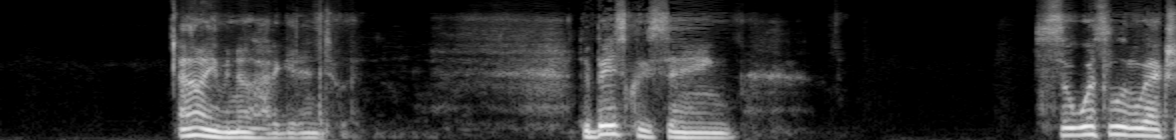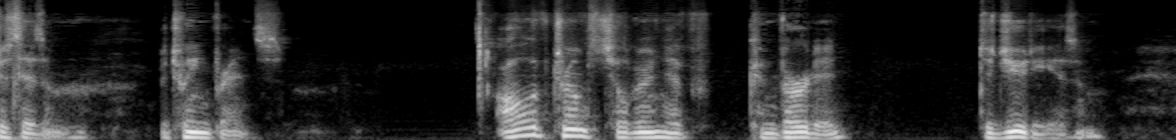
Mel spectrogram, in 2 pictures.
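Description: A middle-aged man speaks calmly, heard over an online call.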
